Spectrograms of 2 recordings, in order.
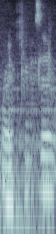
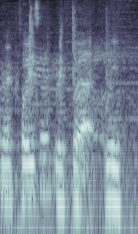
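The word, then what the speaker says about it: Rayquaza: Rekusa? Rekwaza? Rekwaza. Rekwaza. Cause he's like a... Imagine a quasar.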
